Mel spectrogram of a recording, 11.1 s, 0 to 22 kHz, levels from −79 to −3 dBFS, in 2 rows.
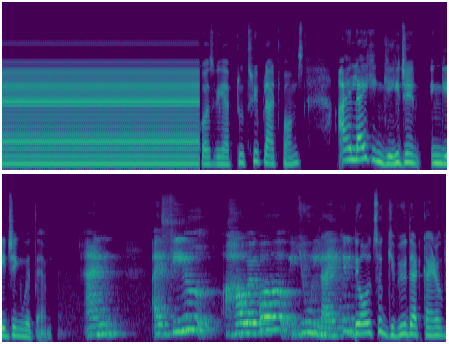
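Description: From the very start until 2.47 s, the speech is caught in a system hang loop. The playback hardware keeps recycling one 23.22 ms block, consistent with a 1024-sample buffer, roughly a hundred times. This produces a steady 43.1 Hz buzz instead of speech.

Between 6.27 s and 9.98 s, the speech abruptly turns roomy and hollow, losing low end. The level stays about the same, and faint room noise sits around 35 dB below the speech. This is likely a switch to a distant microphone, reverting sharply at the end.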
